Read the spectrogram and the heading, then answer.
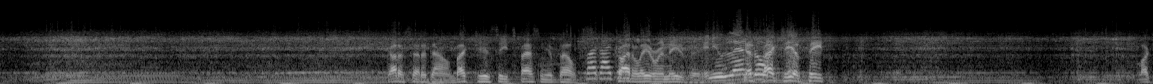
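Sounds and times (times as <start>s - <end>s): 
aircraft engines running rough and failing in flight: 0.0s - 11.5s
speech: 3.9s - 8.4s.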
